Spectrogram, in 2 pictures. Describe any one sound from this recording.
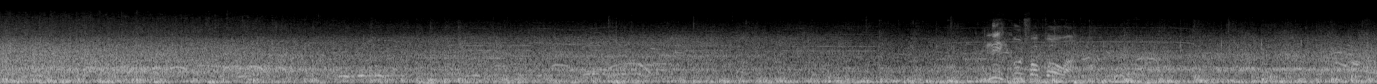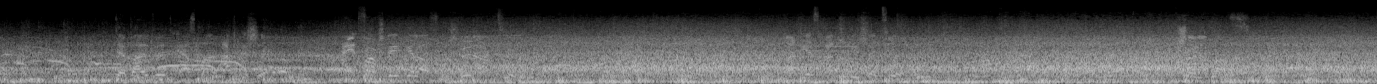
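A large stadium crowd cheers and roars steadily, growing louder toward the end.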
